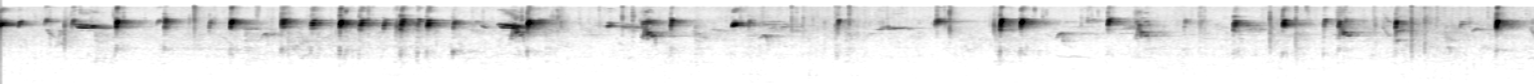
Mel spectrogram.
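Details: Hawfinch flock visiting a bird feeder on an old pig house in a garden in northern Hungary, near a walnut tree; sharp, very high clicking ticks tumble over each other in quick, irregular bursts throughout, several birds calling at once.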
